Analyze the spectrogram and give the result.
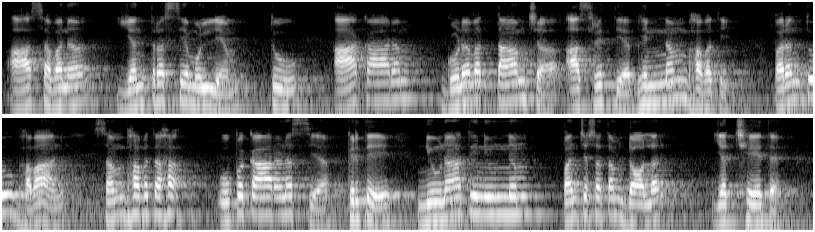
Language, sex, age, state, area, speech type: Sanskrit, male, 18-30, Bihar, rural, read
